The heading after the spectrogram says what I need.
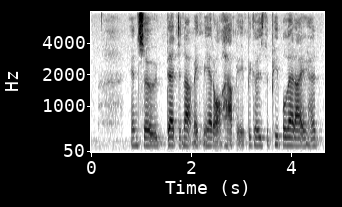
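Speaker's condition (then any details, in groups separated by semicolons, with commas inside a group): Cleft palate and cleft lip; facial reconstruction at Lackland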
